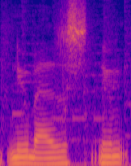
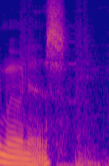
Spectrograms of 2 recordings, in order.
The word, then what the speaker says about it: Muniz: I guess it's hard to replace like Frankie Numez. How do you say his last name? Numez? And then like Cal and whatever the mom's name is. Frankie Muniz.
